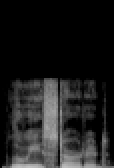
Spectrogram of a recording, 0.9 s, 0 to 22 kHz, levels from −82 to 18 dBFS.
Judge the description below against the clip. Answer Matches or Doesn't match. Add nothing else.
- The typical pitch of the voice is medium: Matches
